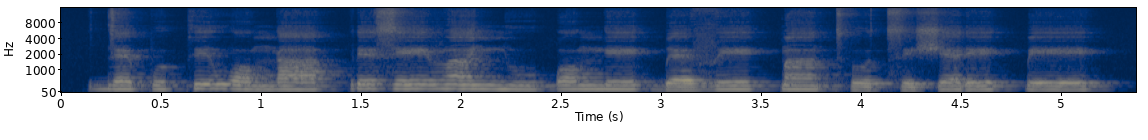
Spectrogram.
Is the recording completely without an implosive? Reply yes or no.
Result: no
